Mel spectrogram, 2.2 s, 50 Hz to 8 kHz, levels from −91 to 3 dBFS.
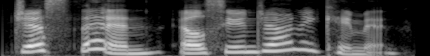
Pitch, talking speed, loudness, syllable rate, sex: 275 Hz, 195 wpm, -19 LUFS, 4.8 syllables/s, female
